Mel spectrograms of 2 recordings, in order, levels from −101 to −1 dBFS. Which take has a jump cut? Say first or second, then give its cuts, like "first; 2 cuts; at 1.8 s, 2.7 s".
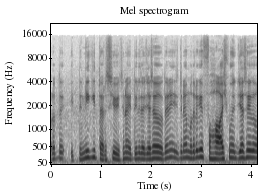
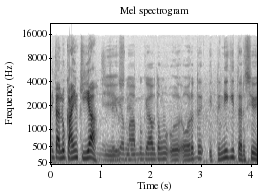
second; 1 cut; at 1.4 s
